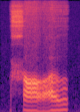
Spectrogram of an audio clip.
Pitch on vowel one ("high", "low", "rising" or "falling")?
low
